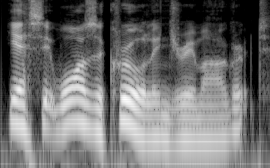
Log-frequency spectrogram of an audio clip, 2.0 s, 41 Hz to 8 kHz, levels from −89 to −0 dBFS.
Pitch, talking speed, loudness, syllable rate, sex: 125 Hz, 205 wpm, -15 LUFS, 5.8 syllables/s, male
